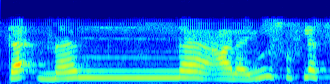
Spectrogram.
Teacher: الجماعة اللي من دول تانية وبتقرأ بروايات تانية، الاشمام ده عندنا في حفص ان انا بدخل حرف في حرف، نون في نون، بدخل حرف في حرف وبنطق نون واحدة بس، تأمنا على يوسف، لكن بضم الشفتين حال نطق النون، اسمه ده اشمام، ادخال حرف في حرف.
